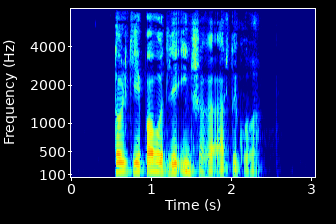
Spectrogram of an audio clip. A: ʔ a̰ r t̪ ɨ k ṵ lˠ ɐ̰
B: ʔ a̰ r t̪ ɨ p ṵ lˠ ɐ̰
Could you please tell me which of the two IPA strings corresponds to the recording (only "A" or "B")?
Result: A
